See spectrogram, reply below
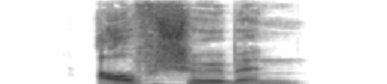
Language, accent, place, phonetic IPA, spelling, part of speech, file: German, Germany, Berlin, [ˈaʊ̯fˌʃøːbn̩], aufschöben, verb, De-aufschöben.ogg
- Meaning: first/third-person plural dependent subjunctive II of aufschieben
